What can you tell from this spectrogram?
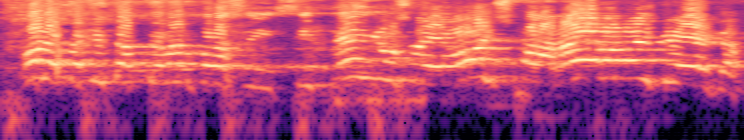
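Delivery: drawn-out, chant-like proclamation building in force; declamatory preaching. Real, not acted. Preacher declaring that nothing stopped the church, drawn-out proclamation. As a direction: stretch the phrases out, rising to a ringing call. Preaching over music to congregation.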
